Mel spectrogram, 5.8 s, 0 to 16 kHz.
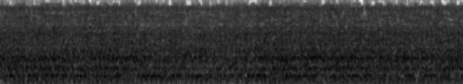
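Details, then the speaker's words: KTM four-stroke motorcycle at raised idle, near the recommended 2200–2300 rpm range set with the throttle body idle knob. Fast buzz wavers up and down and won't hold steady; unstable idle. "um it's unstable that's why it's hard to hold it fluctuates up and down"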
